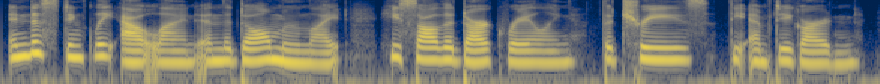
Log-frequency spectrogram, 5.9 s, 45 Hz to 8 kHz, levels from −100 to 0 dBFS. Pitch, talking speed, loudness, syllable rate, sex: 195 Hz, 165 wpm, -18 LUFS, 4.7 syllables/s, female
